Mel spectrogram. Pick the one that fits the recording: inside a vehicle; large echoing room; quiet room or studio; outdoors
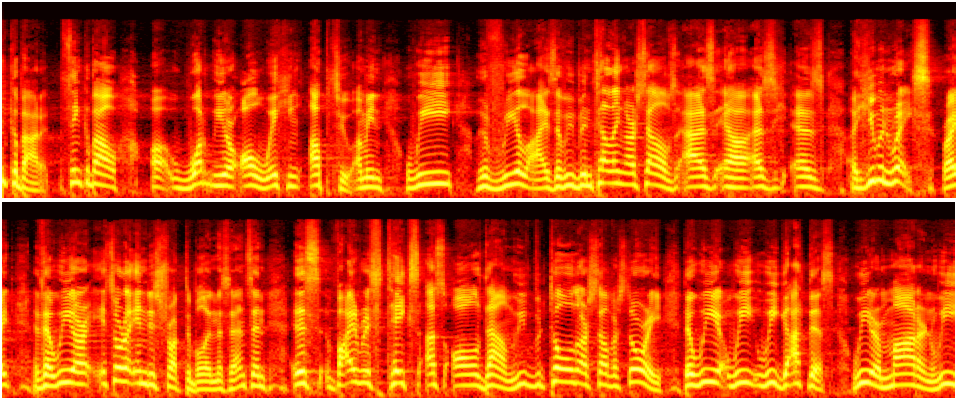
large echoing room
